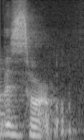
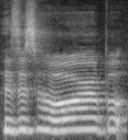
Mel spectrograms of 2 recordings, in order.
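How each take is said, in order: First: Horrible dropped low and soft; flat, quiet. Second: Horrible said with raised, bigger emphasis; dramatic horror. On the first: Correcting herself to viewers, quiet deflated take. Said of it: "let me make this make sense". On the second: Correcting herself to viewers, raised dramatic take. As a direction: play it up as a crisis. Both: Shown as a demonstration.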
